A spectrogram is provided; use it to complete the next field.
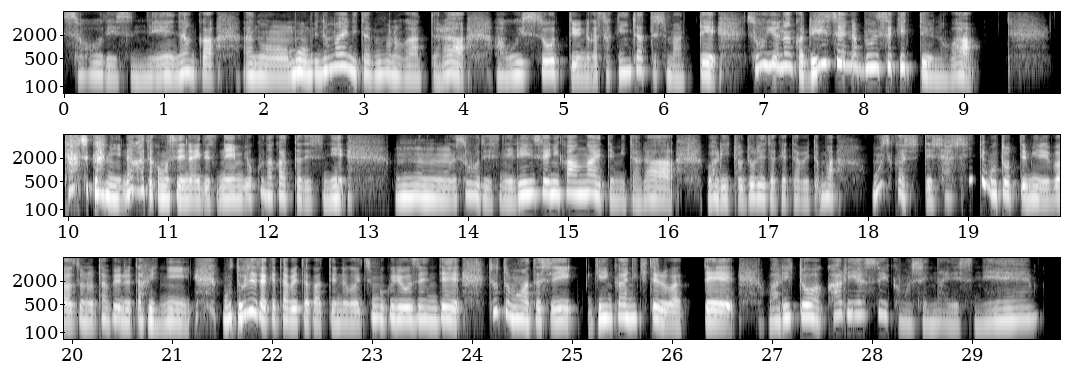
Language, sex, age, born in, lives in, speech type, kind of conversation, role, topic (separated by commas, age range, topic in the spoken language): Japanese, female, 60-64, Japan, Japan, conversation, advice, user, 食後に満腹かどうかを見極めるには、どうすればよいですか？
